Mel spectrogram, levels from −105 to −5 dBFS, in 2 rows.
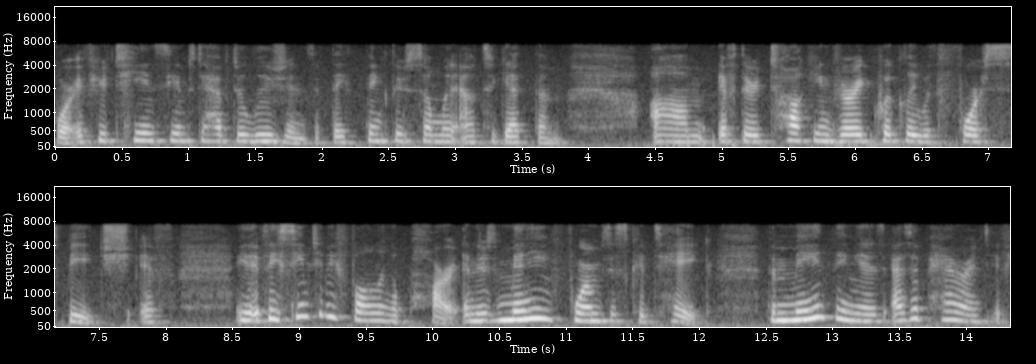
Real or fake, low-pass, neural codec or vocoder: real; 7.2 kHz; none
